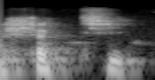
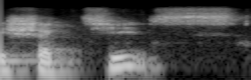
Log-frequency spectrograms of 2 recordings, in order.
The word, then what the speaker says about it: Shakti: Et après, il y a Shakti. Om Shakti Namaha, Om Shakti Namaha, Om Shakti Namaha. Ok, Shakti, S-H-A-K-T-I ou S-A-K-A-T-I, parce que le S en sanskrit se prononce Sh.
